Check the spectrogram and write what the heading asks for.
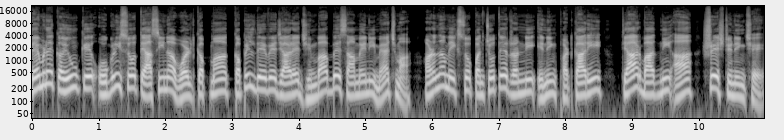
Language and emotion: Gujarati, neutral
